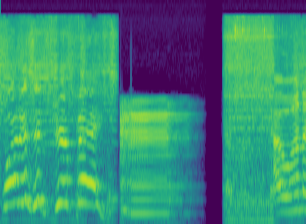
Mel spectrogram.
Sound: buzzer rings

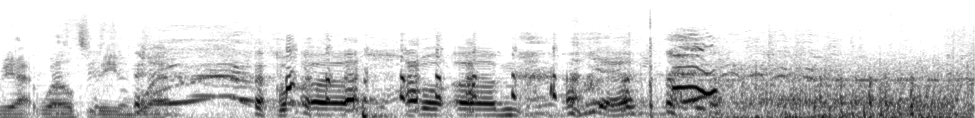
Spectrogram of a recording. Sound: laughter

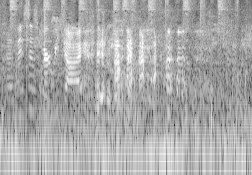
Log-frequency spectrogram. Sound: laughter

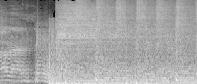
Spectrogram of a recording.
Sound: blasting sound; hardrock music

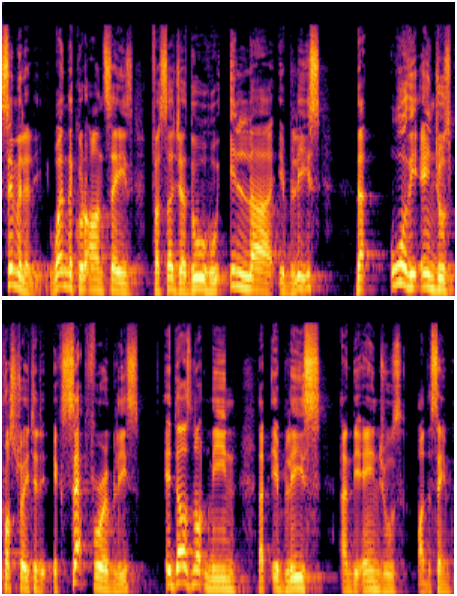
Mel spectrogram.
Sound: Arabic

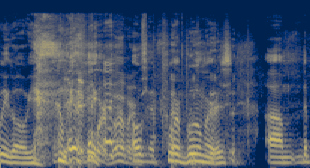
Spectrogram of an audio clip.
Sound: all laughing

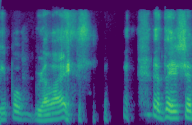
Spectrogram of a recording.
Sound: laughing

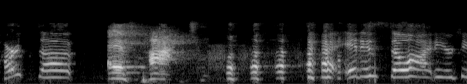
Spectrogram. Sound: laughing

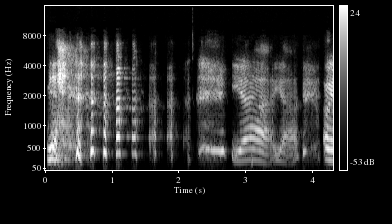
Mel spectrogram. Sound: laughing

